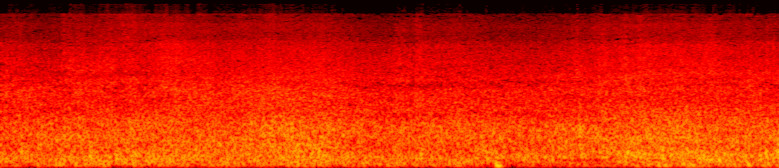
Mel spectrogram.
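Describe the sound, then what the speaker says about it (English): Steady wind and rolling surf at a Gulf beach at Delnor-Wiggins on a breezy morning with a north wind, a continuous broadband wash of waves and gusts buffeting the microphone, with no voices. "That wind has definitely changed directions, definitely coming out of the north now."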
